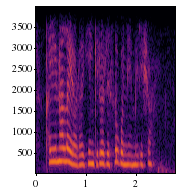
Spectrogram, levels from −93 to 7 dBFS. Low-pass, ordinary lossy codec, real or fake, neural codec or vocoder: 3.6 kHz; Opus, 32 kbps; fake; vocoder, 24 kHz, 100 mel bands, Vocos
